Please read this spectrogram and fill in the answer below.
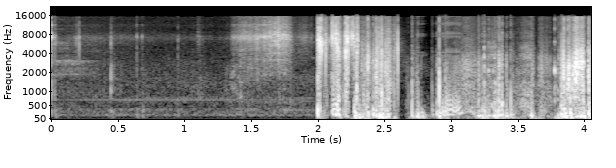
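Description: Loud, irregular rubbing and rustling of a handheld camera being handled, with the microphone covered, starting about halfway through and lasting about two seconds.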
